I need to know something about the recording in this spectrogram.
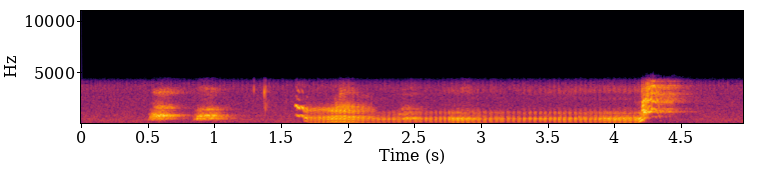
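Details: Cagney, a purebred nine-week-old miniature schnauzer puppy, new to his home, gives two quick sharp barks, then a long drawn-out growling, whining bark lasting over two seconds that ends in a higher yelp; the room is otherwise quiet.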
